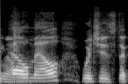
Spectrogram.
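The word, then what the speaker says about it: Pall Mall: if you're if I'm buying a pack of Paul mul cigarettes like I say pel Mel which is the correct pronunciation they're like what and I'm like Paul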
